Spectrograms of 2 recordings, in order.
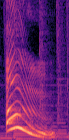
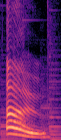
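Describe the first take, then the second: First: It is said in a funny, put-on voice. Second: It is said in a normal speaking voice.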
